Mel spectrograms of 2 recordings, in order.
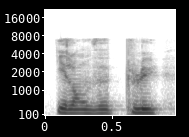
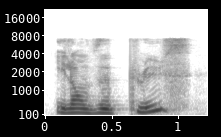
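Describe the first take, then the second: First: The final S of plus is silent. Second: The final S of plus is pronounced. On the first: He does not want any more. "on ne prononce pas le S" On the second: He wants more. "si vous prononcez le S"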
